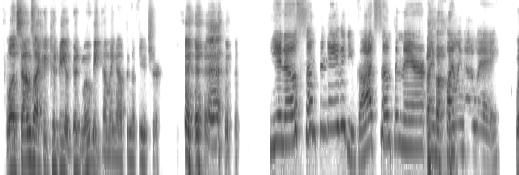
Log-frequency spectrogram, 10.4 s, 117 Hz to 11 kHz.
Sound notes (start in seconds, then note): 3.7 laughs; 8.5 laughs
